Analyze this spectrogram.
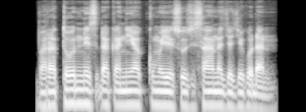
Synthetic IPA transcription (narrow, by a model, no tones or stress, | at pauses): bɐɾɐt̪ːo̞ːnːɪsᶑɐkɐniːɐkːʊmɐjɛsuːsɪsaːnɐd͡ʒɐd͡ʒɛɡɔᶑɐn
